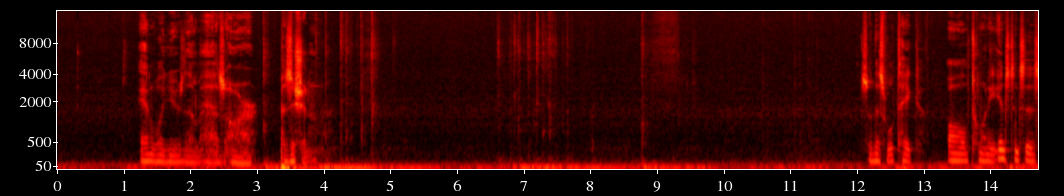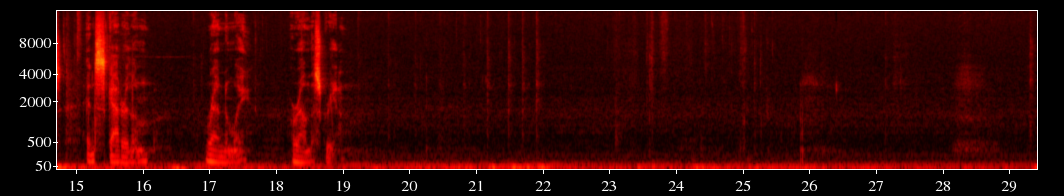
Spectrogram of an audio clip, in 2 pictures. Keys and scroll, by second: 3.0-5.0 typing, 6.5-8.1 typing, 8.7 super+j.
